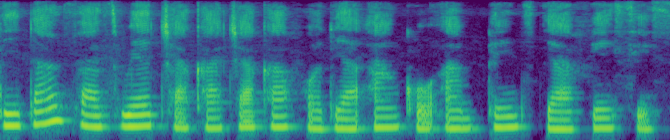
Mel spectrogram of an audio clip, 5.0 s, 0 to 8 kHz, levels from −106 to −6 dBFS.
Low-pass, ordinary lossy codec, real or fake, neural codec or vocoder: none; none; real; none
